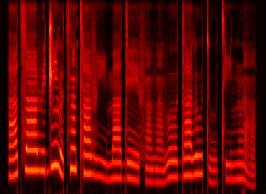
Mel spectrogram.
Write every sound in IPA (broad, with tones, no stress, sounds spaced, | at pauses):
a˨˦ t͡s aː˦ β ɪ˦ d͡ʒ ĩ˦ l ʊ˨ t͡s ã˦ tʰ a˦ v iː˦˨ m aː˦ d eː˦˨ f ã˨ β ã˨ β oː˦ d a˦ l u˦ t uː˨ tʰ i˦ n ũ˦ ɾ ã˨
